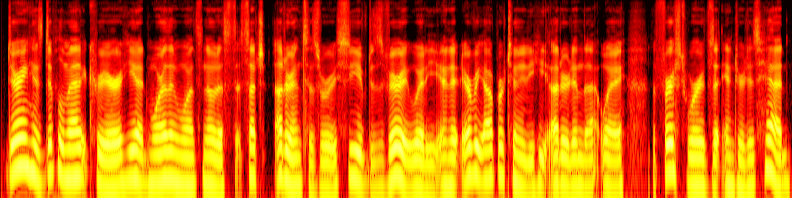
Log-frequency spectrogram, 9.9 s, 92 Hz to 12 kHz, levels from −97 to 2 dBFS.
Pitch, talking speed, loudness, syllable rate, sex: 130 Hz, 205 wpm, -18 LUFS, 6.4 syllables/s, male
